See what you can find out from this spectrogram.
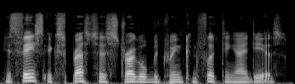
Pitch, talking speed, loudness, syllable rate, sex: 115 Hz, 165 wpm, -21 LUFS, 5.4 syllables/s, male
